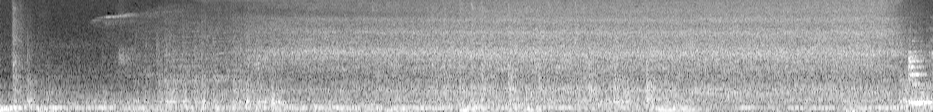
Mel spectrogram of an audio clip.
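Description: Hydraulic elevator car travelling down: a steady hum and hiss of the ride at an even level. A brief rising whistle comes about two seconds in as the car gets under way.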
